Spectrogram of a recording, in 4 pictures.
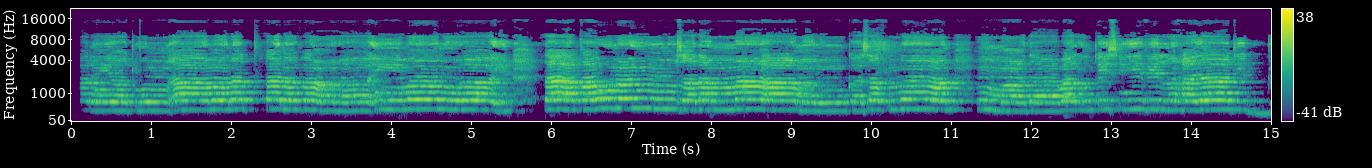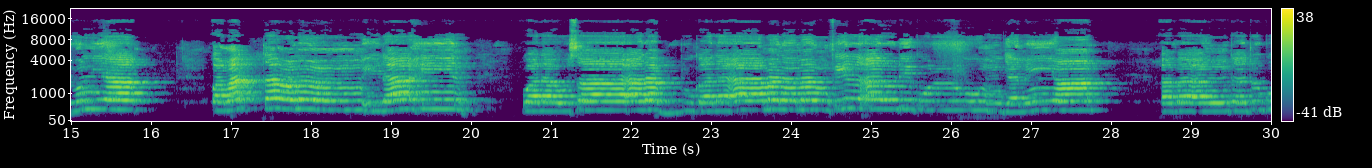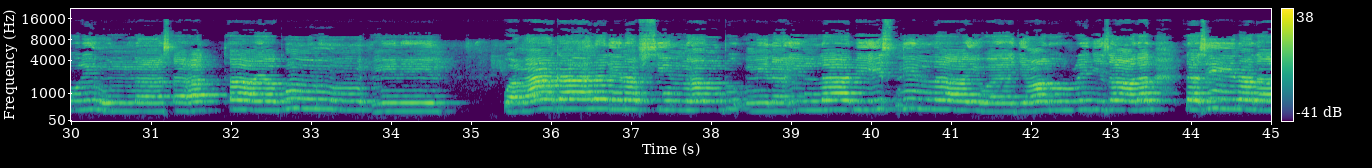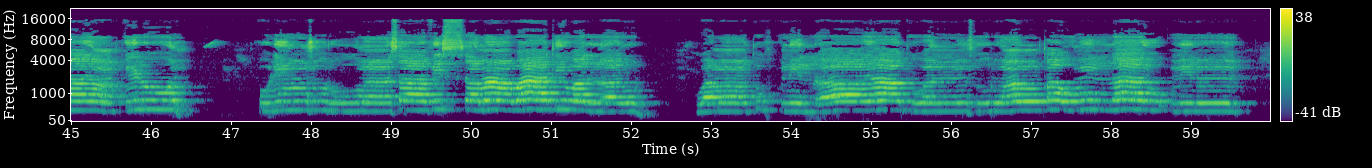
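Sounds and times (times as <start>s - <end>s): child chanting melodic recitation: 0.1s - 59.9s.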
